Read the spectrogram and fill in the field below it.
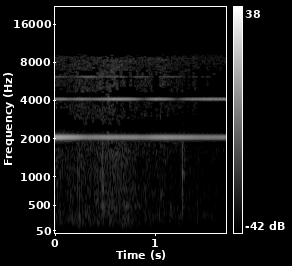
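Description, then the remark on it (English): A faint, steady high-pitched electronic alarm tone, not a fire alarm, sounds continuously in a house, with no one talking over it. “Some kind of alarm going off in my house.”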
